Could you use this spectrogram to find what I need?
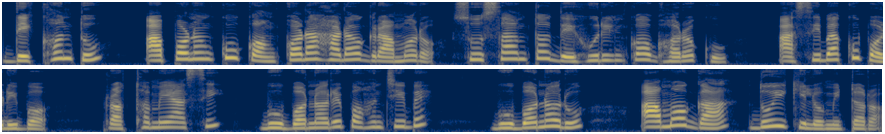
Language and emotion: Odia, neutral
